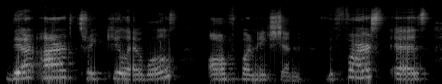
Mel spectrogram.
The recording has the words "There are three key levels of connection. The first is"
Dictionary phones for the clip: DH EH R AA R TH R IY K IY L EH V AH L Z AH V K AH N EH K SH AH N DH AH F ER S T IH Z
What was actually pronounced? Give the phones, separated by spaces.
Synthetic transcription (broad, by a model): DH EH R AA R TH R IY K IY L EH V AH L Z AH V K AH N EH K SH AH N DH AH F ER S T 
